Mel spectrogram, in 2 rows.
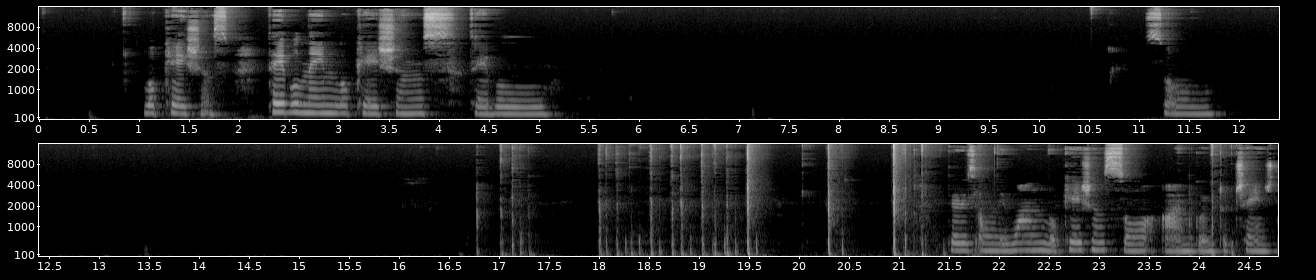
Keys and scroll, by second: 16.8 ctrl+f, 21.1 Escape, 24.2 Tab.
